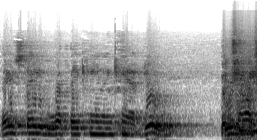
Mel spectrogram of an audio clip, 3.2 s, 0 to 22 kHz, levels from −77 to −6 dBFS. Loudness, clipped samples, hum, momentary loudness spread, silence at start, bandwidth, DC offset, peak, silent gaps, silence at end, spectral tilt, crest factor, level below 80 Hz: -8 LUFS; 0.5%; none; 10 LU; 0 s; 15.5 kHz; under 0.1%; 0 dBFS; none; 0 s; -5 dB/octave; 8 dB; -38 dBFS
